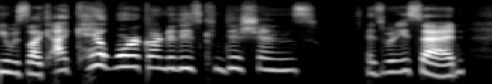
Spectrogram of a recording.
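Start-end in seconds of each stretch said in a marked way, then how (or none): 0.4-2.1 high, furious, angry yell. Retelling what a man yelled at Kelly, retelling an angry yell. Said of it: "he was yelling at Kelly".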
